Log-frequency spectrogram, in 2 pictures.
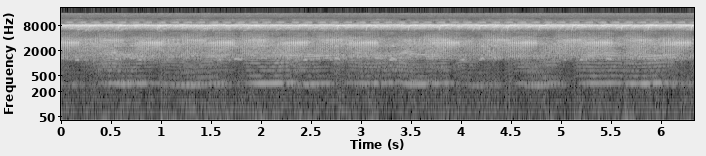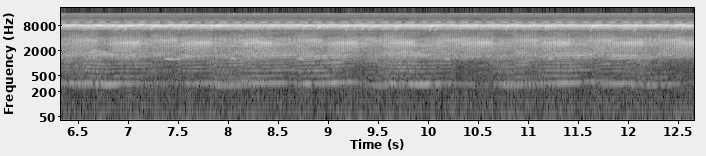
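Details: Many frogs calling for rain, raspy croaks repeated in uneven bursts about every one to two seconds, layered over lower throaty notes and a steady shrill hum.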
